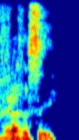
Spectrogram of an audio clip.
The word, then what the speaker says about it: Phetasy: Yeah, I'm not sure how to pronounce it. P-H-E-T-A-S-Y, right. Fetasy.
